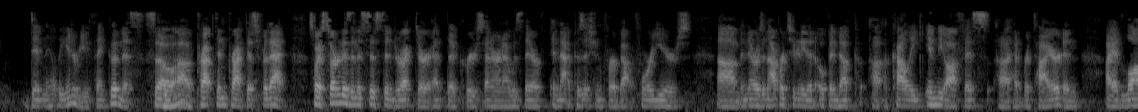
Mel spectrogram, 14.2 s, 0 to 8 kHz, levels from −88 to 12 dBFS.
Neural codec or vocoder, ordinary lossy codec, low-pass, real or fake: none; MP3, 24 kbps; 7.2 kHz; real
